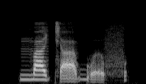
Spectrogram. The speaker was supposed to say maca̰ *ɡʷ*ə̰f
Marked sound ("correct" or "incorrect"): correct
